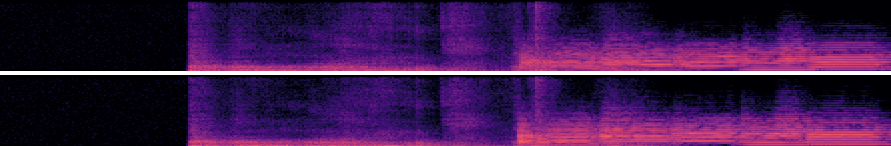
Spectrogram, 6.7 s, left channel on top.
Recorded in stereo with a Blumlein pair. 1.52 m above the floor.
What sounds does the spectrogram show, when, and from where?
1.4 s a zipper: 10° left, 0.6 m
3.9 s a trumpet: 50° right, 0.6 m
